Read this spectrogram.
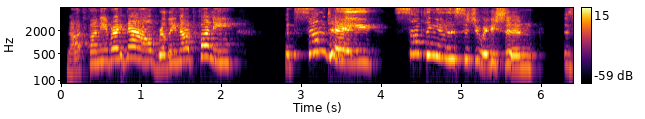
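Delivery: wry dismay. Retold or imitated. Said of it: "you're like".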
